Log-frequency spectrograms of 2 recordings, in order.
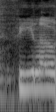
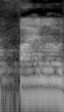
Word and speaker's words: phyllo: It uses filo dough or pho dough, however you want to pronounce it.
